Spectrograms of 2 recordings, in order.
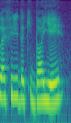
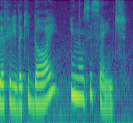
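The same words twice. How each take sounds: First: "é ferida que dói e" run together fast with no break. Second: "é ferida que dói e não se sente" with a clear pause after "dói". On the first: Teacher showing the wrong way, words run together. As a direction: rush "dói e" into one syllable. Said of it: "tudo junto". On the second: Teacher showing the right way, pause after dói. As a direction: keep "dói" and "e" apart with a short pause. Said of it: "eu tenho uma pausa aqui". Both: Shown as a demonstration.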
